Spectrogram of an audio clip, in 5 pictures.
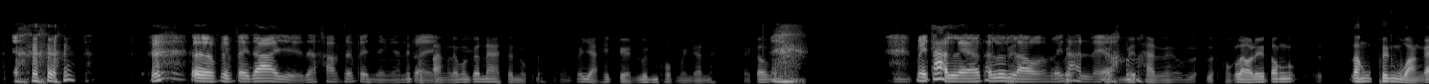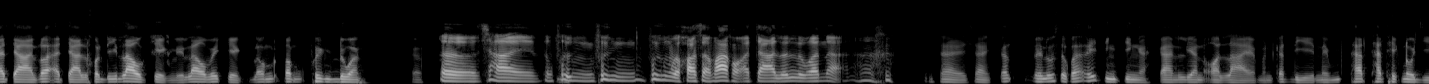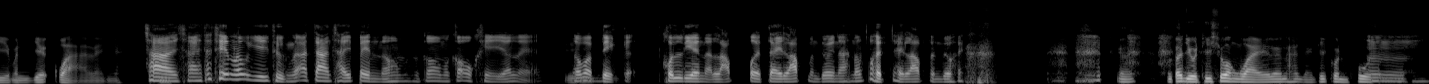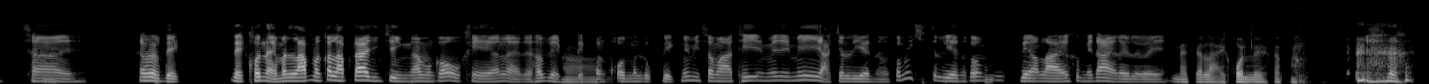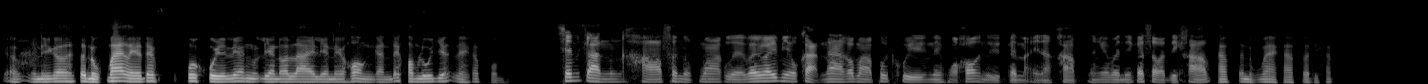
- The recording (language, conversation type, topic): Thai, unstructured, คุณคิดว่าการเรียนออนไลน์ดีกว่าการเรียนในห้องเรียนหรือไม่?
- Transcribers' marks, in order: laugh; chuckle; other background noise; laugh; laugh; chuckle; chuckle; laugh; laughing while speaking: "ผม"; laugh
